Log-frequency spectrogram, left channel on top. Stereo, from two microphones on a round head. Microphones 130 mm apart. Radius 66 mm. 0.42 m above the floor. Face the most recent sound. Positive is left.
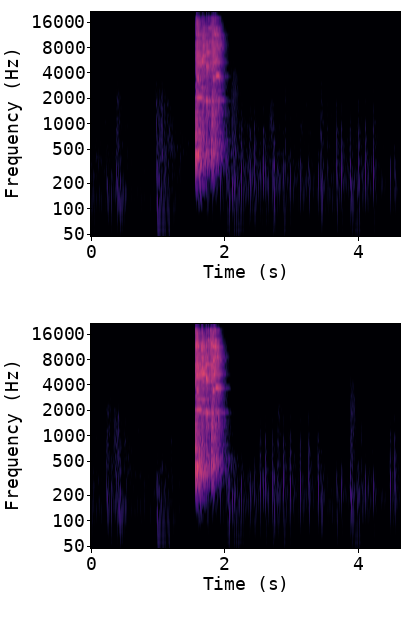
turn(degrees=-55)  # may be behind; listen again after turning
